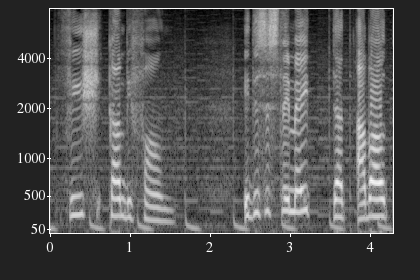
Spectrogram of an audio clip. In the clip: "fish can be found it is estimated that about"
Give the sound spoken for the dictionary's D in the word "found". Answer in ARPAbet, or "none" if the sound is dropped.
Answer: D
